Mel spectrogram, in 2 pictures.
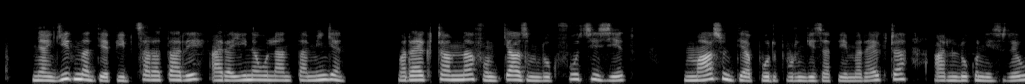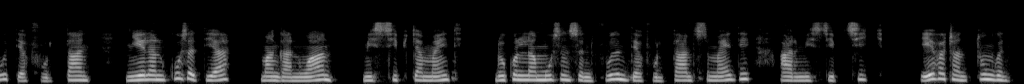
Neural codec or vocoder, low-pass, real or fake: none; 7.2 kHz; real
